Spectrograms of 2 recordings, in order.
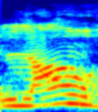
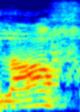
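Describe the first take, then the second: First: The word ends without an F sound. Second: The word ends with an F sound. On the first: The speaker calls it wrong. "লাও হবে মনে হবে না" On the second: The speaker calls it right. "কিন্তু এটা হবে লাফ, হবে লাস্টে ফ"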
